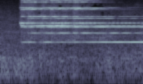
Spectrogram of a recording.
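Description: Altar bell rung at the elevation of the chalice after the consecration, marking that moment of the Mass. Several high, bright tones start suddenly about a third of a second in and ring on steadily.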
